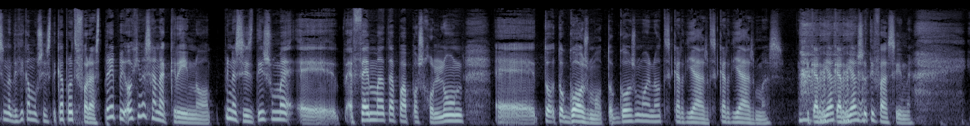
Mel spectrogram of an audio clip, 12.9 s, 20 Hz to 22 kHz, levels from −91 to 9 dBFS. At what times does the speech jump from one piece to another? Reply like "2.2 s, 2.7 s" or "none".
1.3 s, 3.0 s, 9.5 s, 11.1 s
